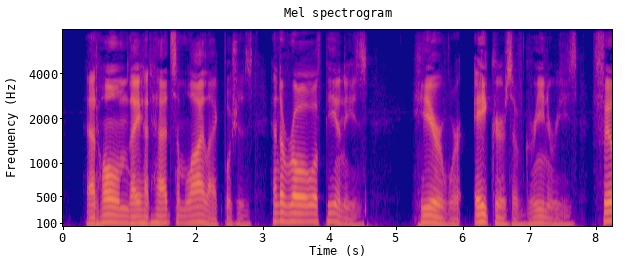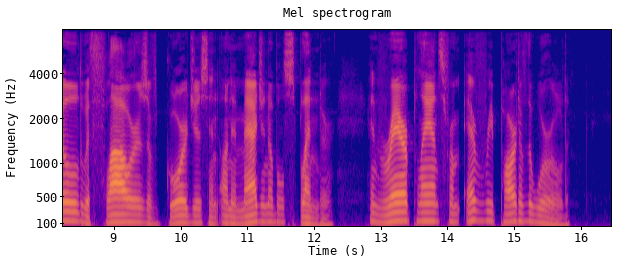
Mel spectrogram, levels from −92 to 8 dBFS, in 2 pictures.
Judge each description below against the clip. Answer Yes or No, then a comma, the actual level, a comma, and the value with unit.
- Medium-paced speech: No, slow, 130 wpm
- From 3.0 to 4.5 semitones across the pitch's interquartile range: No, average, 5.0 semitones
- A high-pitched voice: No, low, 110 Hz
